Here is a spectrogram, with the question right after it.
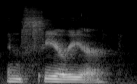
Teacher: Then we have our stressed peer, So think about it like su or a little bit reduced sa, peer, And then between the E and the we're going to have that vowel to vowel linking, ear, where a natural y sound happens there. That will help you make sure that there's 4 syllables. · We're going to have the ER here again says the ear sound, like in the word fear. Inferior, with a y linking that ear, inferior.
